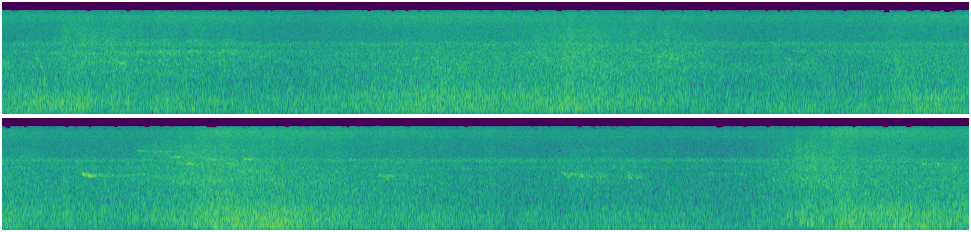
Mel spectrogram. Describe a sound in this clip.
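Wind blows across the open beach.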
